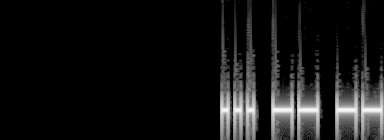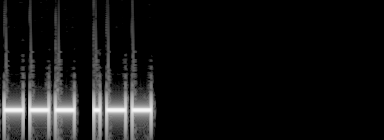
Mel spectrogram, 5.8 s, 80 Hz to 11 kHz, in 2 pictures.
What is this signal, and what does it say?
Morse code, heard as a keyed tone, about 25 wpm, 700 Hz. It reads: SM0W
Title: DXCC-100 Call Signs - 4 Characters - Repeated 3x - 25wpm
